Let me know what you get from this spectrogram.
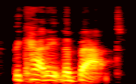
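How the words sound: The sentence stops abruptly, cut off.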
